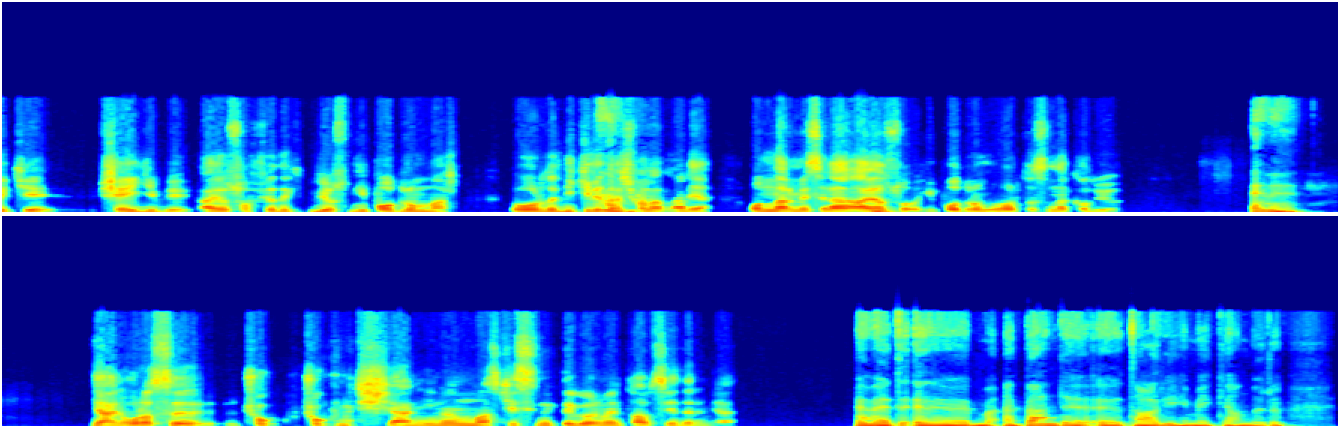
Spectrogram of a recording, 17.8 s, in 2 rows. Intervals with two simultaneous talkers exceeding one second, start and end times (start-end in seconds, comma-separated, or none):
none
